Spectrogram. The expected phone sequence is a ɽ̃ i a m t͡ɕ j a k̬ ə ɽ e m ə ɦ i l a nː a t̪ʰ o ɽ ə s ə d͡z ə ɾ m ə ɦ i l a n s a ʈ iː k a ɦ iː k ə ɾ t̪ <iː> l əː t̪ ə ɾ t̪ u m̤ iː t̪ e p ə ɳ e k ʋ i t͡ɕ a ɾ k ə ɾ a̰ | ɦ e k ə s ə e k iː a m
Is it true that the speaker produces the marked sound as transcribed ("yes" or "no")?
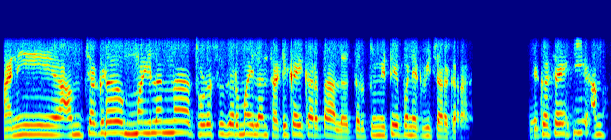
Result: no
